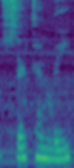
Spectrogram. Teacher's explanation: where the first syllable is emphasized and the other two are not. So stressed, unstressed, unstressed. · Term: Dactyl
